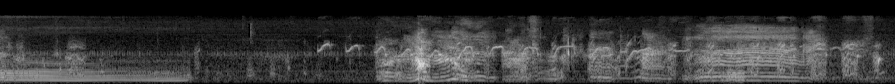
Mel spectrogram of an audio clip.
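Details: Newborn litter of miniature pinscher pups, two weeks old, playing; a low steady drone opens, then scattered short squeaks swell into a busy chorus of shrill whimpers and yelps.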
